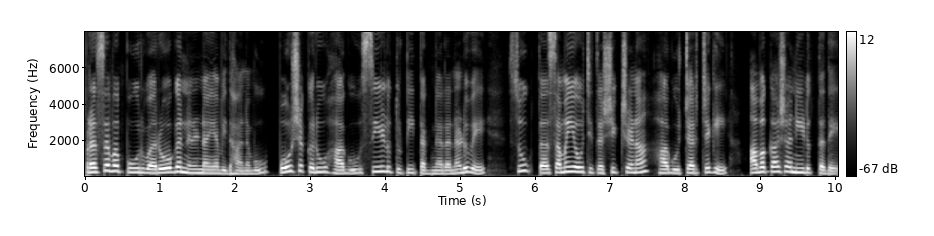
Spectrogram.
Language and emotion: Kannada, neutral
